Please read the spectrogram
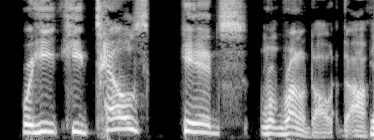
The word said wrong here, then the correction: Roald: Yeah, Roald, yeah. – What? Did I say his name wrong? What is it? – Roald Dahl, not Ronald Dahl.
